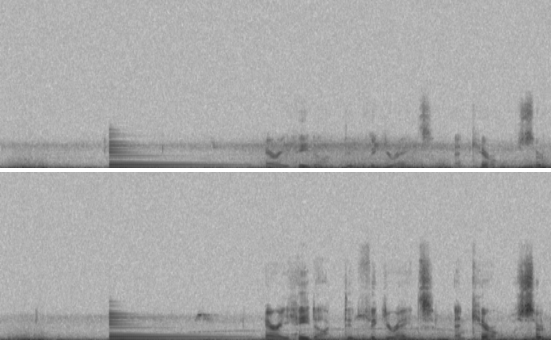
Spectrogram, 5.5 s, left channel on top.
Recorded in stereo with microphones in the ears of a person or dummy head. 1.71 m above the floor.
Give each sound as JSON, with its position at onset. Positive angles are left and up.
{"t": 1.1, "sound": "a guitar", "side_deg": 0}
{"t": 2.6, "sound": "a man speaking", "side_deg": -40}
